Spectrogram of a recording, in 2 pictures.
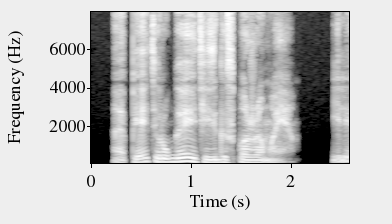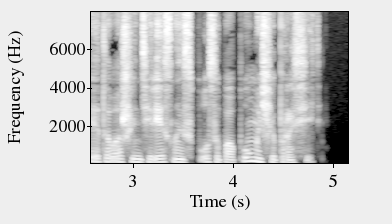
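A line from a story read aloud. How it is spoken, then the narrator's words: Wry snort. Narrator (Russian): хмыкнул Неждан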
